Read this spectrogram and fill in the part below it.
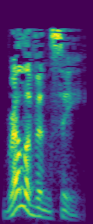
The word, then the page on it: relevancy: British English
